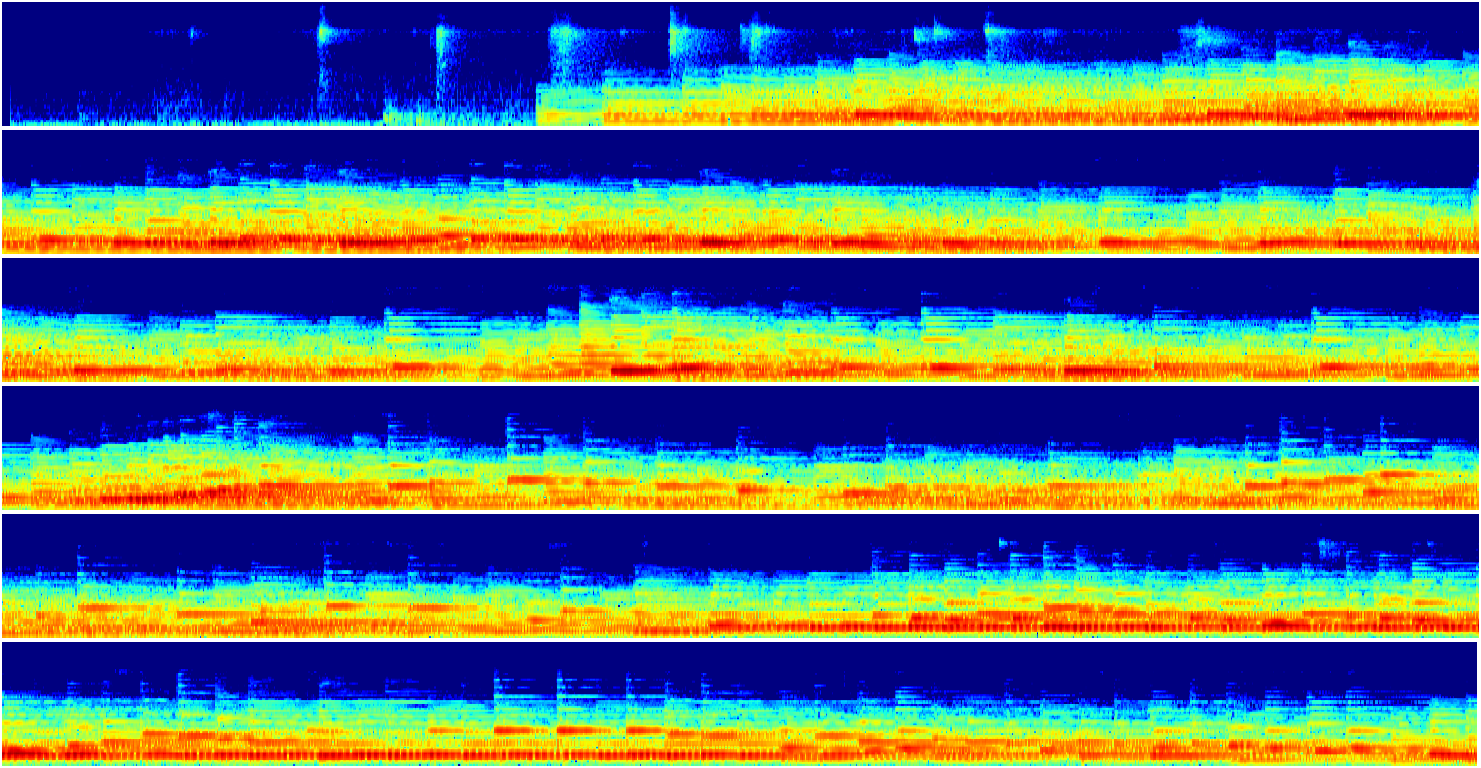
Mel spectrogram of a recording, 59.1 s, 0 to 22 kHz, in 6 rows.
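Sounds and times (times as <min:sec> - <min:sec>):
piano improvisation: 0:00.1 - 0:59.0.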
